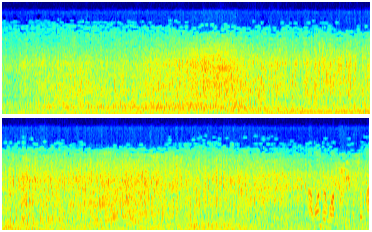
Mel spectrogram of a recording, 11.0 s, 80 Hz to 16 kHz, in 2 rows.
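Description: A propeller airplane from a 1939 Laurel and Hardy film drones steadily and loudly throughout, a dense continuous engine roar with faint voices mixed underneath.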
